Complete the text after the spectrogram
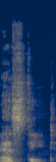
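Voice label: "aesthete", US English; pronunciations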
